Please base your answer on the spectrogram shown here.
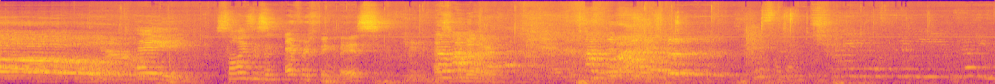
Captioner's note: audience oohs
